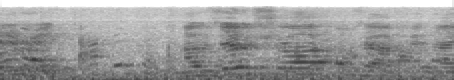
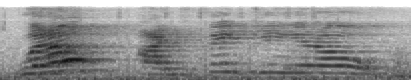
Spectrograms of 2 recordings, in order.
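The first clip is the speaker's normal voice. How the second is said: higher, louder comic outburst; Jack Benny; 6 semitones higher, 11 dB louder than usual. Retold or imitated. Cornered victim answering a robber after dead silence, loud comic retort. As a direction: burst out with a mock-exasperated punchline. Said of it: "quintessential Jack Benny moment".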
